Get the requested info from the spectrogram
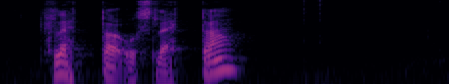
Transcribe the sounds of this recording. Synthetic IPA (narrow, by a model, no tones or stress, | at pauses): flɛt̪ːaʔo̰slɛ̰t̪ːa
